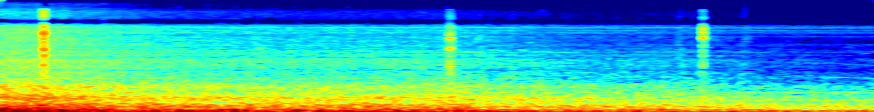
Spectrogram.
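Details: Ford EL Falcon heater/demister fan after fan resistor replacement: steady low rush of air with no squeal, rattle or ticking, easing off slightly; blower runs smoothly on top speed.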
